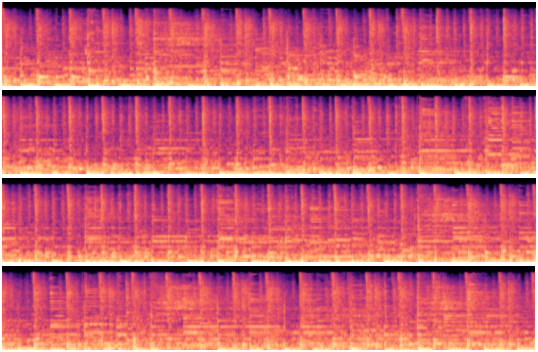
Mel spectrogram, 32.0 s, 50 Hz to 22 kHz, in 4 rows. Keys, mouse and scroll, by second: 0.6 click, 2.3 click, 2.8 click, 3.7 click, 5.1-7.1 drag, 8.3 click, 12.0-13.4 drag, 14.0 click, 15.1 click, 15.8 click, 16.9 click, 17.9 click, 19.0 click, 20.0 click, 21.1 click, 23.1-24.6 drag, 25.5 click, 26.5 click, 27.5 click, 28.1 click, 28.8 click, 30.5 click.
